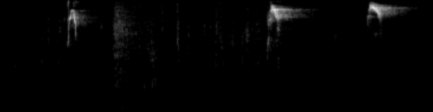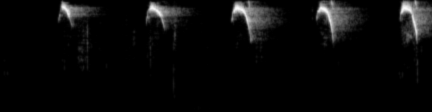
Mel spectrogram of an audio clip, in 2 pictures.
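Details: Pet baby otter following a mother cat, giving high, thin whistled chirps, each arching then falling, about eight in six seconds. They come every half to three-quarters of a second and grow louder toward the end, over a faint low rumble.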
